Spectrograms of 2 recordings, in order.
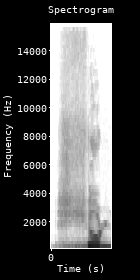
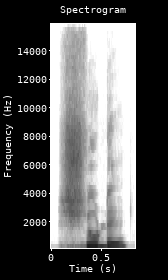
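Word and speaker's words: should: एस एच ओ यू एल डी शुड। कैसे पढ़ेंगे? शुड।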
